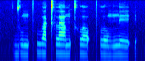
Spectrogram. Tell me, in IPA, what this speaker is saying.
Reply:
du˨˩npʰu˧a̯kʰla˧m kʰlɔ˨˩ʔpʰlo˩˦mne˨˩ʔ

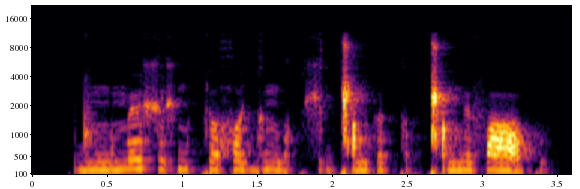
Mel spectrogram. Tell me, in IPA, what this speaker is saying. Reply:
dɵmŋɵmø ʃʏʃmikʷɾiχʷiː ɡɵŋɡɔk ʃəɡǁɔŋkɵk | ǁɔɡŋʏːfɔːkʷ

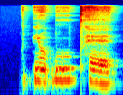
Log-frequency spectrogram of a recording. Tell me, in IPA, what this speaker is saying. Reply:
pʲɔ̃ɓupʰɛ

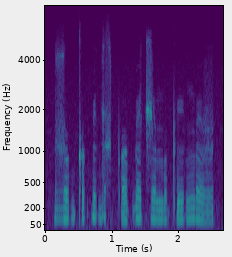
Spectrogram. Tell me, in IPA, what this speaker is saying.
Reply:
zuɡkʼʊk͡pyɡɪs pʼʊɓʏt͡ʃʏmu pʼyŋ͡mʏv

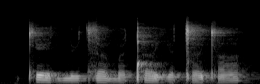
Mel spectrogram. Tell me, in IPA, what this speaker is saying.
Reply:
cʰedny d͡zɐmɐ ǃʰɐʎɐ ǀɐcʰa

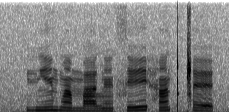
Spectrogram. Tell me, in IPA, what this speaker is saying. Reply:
vʲẽbãmalɛ̃ se hãtǁɛ

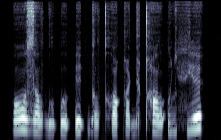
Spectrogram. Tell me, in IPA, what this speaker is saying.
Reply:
ɔ zɛlˠɡuʔʊ ʔeʔ ɡɪlˠkʰoqe ɡiqʰalˠʔuʎ fʲɛ

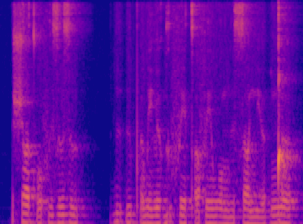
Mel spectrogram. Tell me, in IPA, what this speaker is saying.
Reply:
ʃʌtʼo fɨzɯzɯ | ɠɨʔɨpʼə welʲɔɡɯ fe tʼʌfewo ŋɨsʌnʲə | ŋ͡ǃə

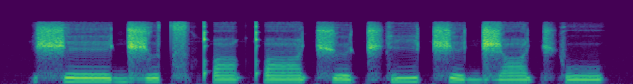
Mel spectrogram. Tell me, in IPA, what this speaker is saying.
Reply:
ʃeːd͡ʒɯt͡sqʼɑqʼɑ t͡ʃøt͡ʃʼit͡ʃe d͡ʒɑ t͡ʃʼu

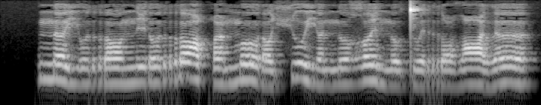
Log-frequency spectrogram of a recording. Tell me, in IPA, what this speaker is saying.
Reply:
nə jurɔ niɾorɔ qʷimo ɾɔçu jənuʁʷi notʷeroðˤɜ lə

